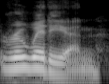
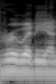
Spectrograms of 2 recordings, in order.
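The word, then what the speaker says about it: Rhuidean: ruidan ridian what I so the show my impression is that the show is gonna say it ruidan okay that's fine that's which we'll see how much that pronunciation holds across cultural groups and timelines and all those sorts of things but Rosman Pike said ruidan in our interview so that is what I'm going with um I now feel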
